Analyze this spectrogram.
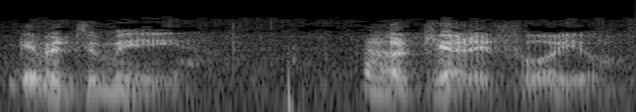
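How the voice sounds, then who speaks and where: Casting: fatherly poor traveller, lowish gentle voice, very varied intonation, vintage radio drama. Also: big pitch swings, fairly quick. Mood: kindly, concerned. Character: kindly, gentle, poor male stranger. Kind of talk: 1930s-40s radio drama acting. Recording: dull, faintly noisy old radio recording.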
